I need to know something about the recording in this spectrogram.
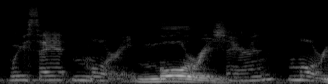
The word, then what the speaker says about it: Mowry: is it Maury or Maori how do we pronounce it Maury Maury right okay and I tell people I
